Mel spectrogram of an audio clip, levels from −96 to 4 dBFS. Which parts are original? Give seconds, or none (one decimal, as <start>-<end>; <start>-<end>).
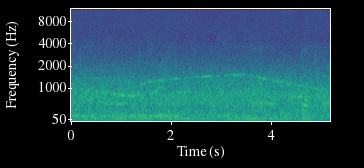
none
